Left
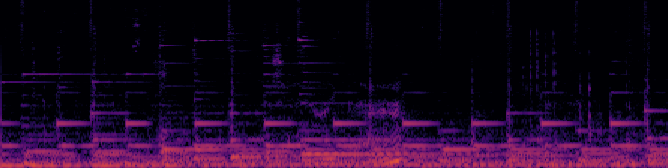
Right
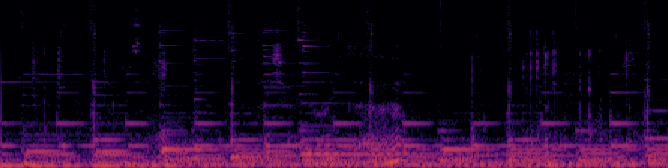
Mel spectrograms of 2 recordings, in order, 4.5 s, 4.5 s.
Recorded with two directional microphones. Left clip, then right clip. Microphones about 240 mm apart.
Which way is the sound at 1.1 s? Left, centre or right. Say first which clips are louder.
Right 1 dB; centre.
